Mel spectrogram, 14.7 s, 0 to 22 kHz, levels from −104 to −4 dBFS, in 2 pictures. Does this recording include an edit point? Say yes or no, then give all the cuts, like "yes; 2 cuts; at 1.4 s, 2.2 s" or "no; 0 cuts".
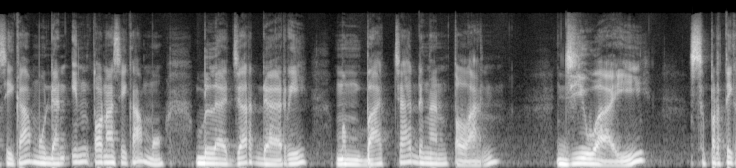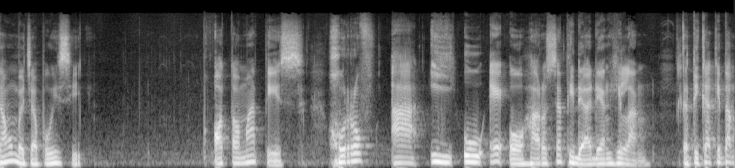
no; 0 cuts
